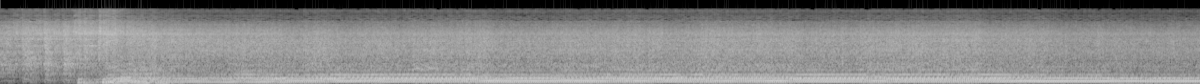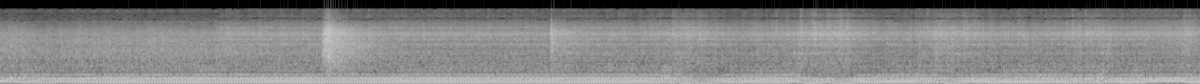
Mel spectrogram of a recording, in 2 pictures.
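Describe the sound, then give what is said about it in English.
A Lamborghini engine starts up and revs, firing into a loud, throaty, steady drone whose tone shifts a few times as the throttle is worked, with no talking. “it has a nice Lamborghini display there. So it says neutral, and I'm going to start it up.”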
